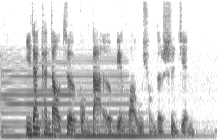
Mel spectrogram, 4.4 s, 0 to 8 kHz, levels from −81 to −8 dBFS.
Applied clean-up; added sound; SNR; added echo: none; Bowed string instrument; 6 dB; none.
